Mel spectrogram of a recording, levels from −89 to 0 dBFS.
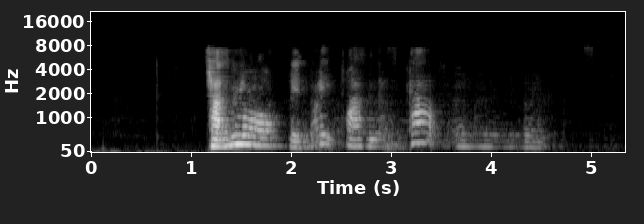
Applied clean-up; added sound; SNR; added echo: neural mask model DeepFilterNet 3.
